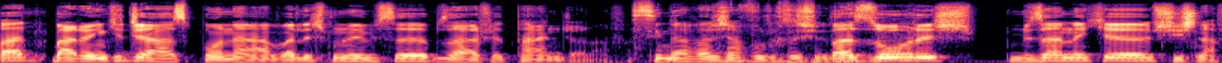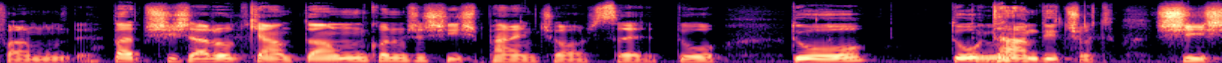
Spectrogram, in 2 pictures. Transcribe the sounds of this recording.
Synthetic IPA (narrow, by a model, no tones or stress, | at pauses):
b̥æd̪̚bæɾɒjiːŋcʲʰe̞d͡ʒæsb̥̚koneævːæleʃminevisezæɾfiæt̪̚pʰænd͡ʒɒ̰ːnʔæ̰fæɾsinæfæɾeʃ̬æmfoɾuxt̪eʃod̪bæd̪zohɾeʃ | mizænecʰe̞ʃiʃnæfæɾmund̪ḛb̥æːd̪ʃiʃæɾocʰæmt̪ʰæmummikʰo̞nemiʃeʃiʃpʰænd͡ʒt͡ʃʰɒːɾse̞d̪̥o | d̪̥o | d̪̥ot̪ʰæmd̪iːd̪ʃod̪̥ʃiʃ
